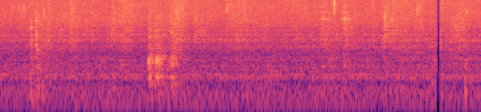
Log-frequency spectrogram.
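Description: Chicken, onion and sauces sizzling steadily in a nonstick frying pan, with a few scraping strokes of a silicone spatula stirring the mixture.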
